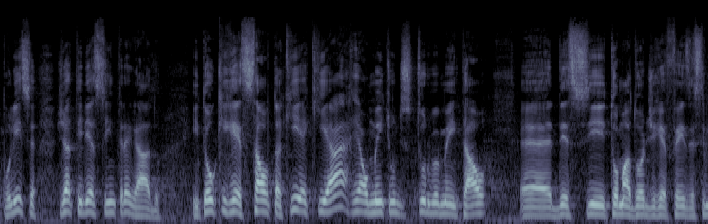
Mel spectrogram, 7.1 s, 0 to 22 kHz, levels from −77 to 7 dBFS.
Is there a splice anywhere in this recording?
no; 0 cuts

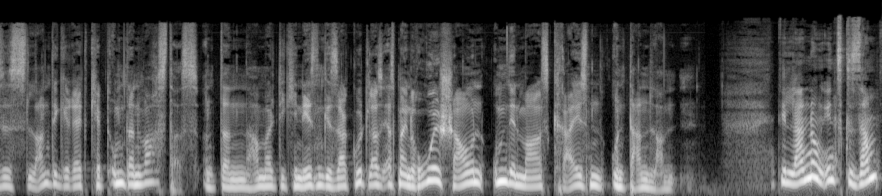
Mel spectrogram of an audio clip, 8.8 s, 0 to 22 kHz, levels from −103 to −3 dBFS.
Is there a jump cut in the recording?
no; 0 cuts

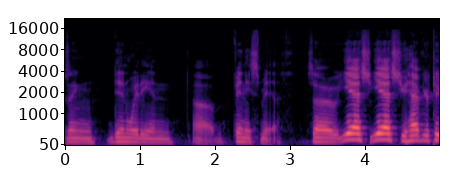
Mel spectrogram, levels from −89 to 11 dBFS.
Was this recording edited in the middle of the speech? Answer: yes; 3 cuts; at 2.2 s, 3.1 s, 4.0 s

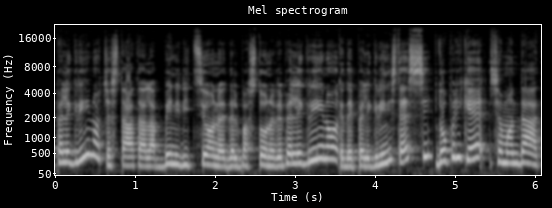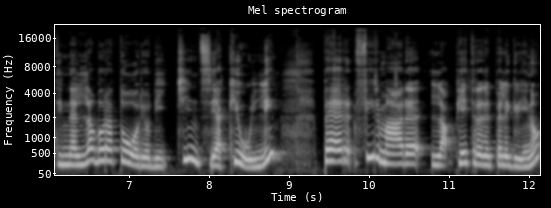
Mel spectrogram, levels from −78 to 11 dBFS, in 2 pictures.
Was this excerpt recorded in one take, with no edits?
no; 2 cuts; at 2.2 s, 3.5 s

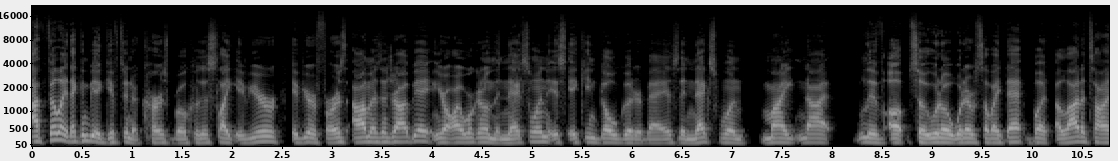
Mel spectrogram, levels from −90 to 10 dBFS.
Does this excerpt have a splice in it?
yes; 4 cuts; at 2.5 s, 5.3 s, 6.4 s, 7.2 s

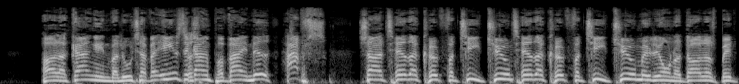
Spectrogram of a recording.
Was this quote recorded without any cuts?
no; 3 cuts; at 2.1 s, 2.7 s, 5.1 s

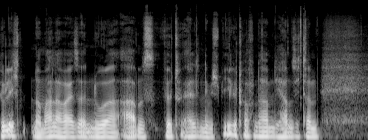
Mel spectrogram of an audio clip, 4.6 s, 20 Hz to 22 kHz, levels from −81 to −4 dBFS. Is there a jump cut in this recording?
no; 0 cuts

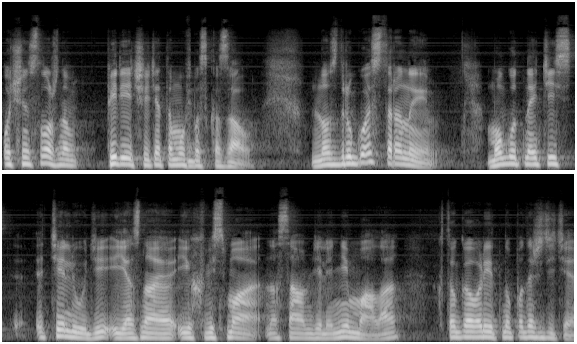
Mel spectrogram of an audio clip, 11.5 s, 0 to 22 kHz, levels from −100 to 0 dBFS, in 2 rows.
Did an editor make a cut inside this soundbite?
yes; 2 cuts; at 0.9 s, 1.9 s

